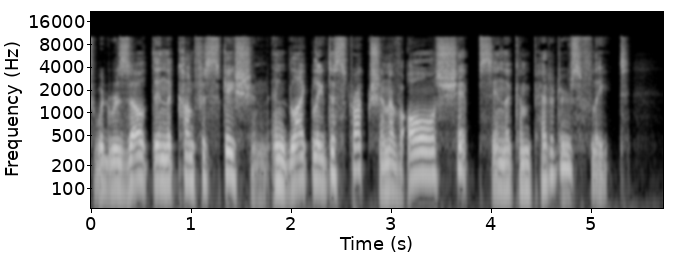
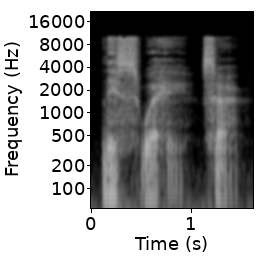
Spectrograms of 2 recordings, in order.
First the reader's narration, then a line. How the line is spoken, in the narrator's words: said in a grave voice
